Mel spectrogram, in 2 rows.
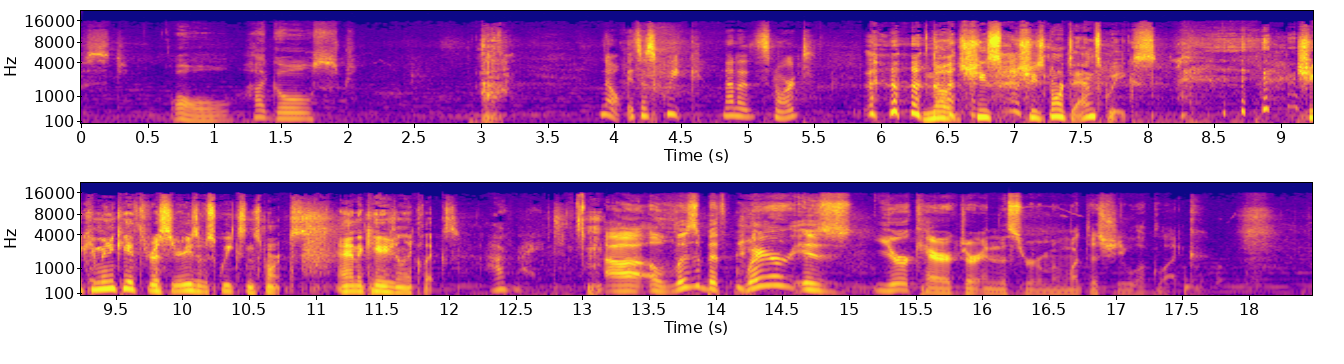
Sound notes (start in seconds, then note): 2.9 deep animal snort sound; 5.8 laughs; 12.9 snorts with laughter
